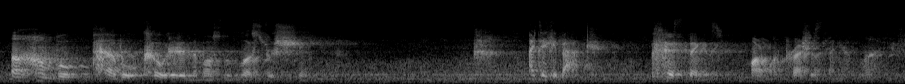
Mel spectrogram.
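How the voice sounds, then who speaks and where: A taunting echoing inner double. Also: male voice, medium pitch. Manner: taunting, shifts into hissed whispers. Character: mocking inner double of a young man, sly and taunting. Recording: heavy echo, distant, game ambience noise.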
